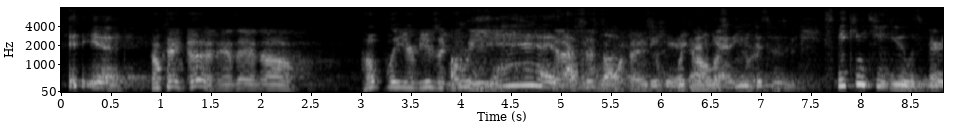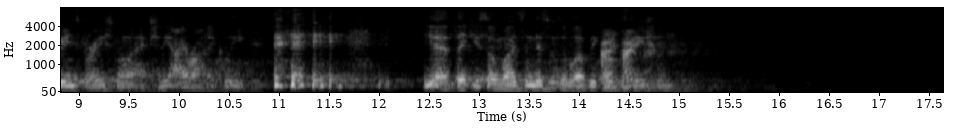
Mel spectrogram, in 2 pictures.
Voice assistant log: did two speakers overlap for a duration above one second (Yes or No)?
Yes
